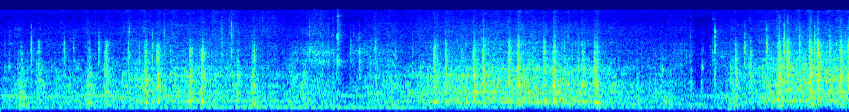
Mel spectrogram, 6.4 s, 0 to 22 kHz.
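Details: Kyosho Scorpion XXL VE RC car after upgrading to a 16T pinion set by the paper method: busy whirring chatter with quick uneven clicks over the motor whine. Gear mesh noise is suspected, though the car otherwise runs well.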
